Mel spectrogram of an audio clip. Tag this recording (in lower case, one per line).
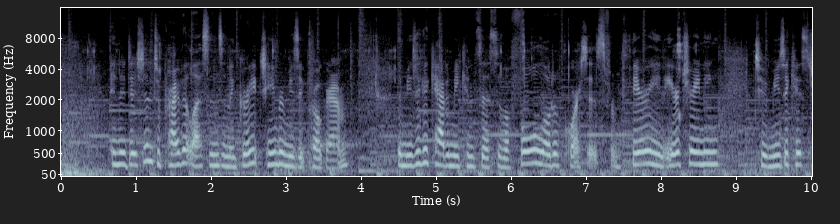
music
speech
